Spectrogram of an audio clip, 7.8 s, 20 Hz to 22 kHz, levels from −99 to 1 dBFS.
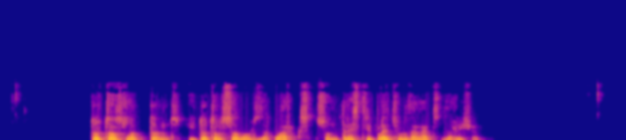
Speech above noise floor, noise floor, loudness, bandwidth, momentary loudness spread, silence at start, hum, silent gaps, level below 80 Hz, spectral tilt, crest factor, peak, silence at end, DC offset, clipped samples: over 68 dB; under -90 dBFS; -23 LUFS; 9 kHz; 13 LU; 1.15 s; none; none; -50 dBFS; -8 dB/octave; 22 dB; -4 dBFS; 1.85 s; under 0.1%; under 0.1%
